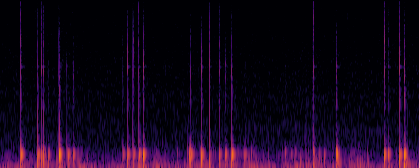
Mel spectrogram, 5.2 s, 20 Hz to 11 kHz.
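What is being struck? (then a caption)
Foam microphone windscreen. Long nails of both hands scratch and tap a round foam windscreen on a microphone. The result is an irregular run of soft, muffled taps with a low, hollow thump around 280 Hz, each dying away almost instantly. Faint scratchy rustling fills the gaps, and brief bright clicks come through on the sharper taps.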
